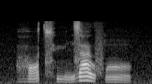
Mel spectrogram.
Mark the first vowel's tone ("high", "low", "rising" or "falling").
rising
